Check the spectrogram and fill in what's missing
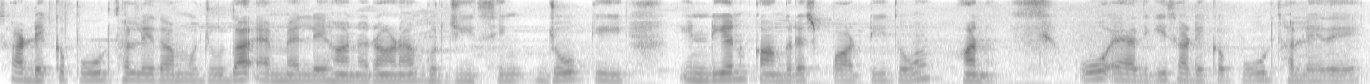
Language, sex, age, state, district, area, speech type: Punjabi, female, 30-45, Punjab, Kapurthala, urban, spontaneous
